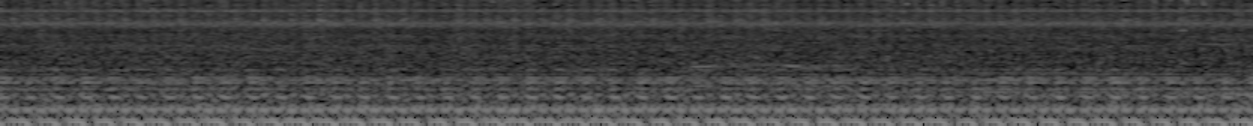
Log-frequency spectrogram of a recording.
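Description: Ship's engine running: a steady low drone with a fast, even throb.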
